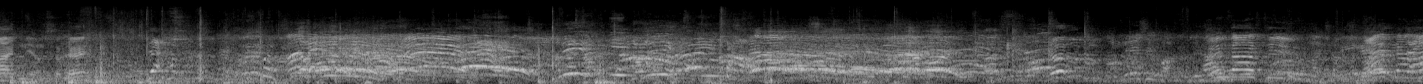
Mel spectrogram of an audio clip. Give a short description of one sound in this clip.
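A crowd cheers and shouts loudly in a large hall.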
